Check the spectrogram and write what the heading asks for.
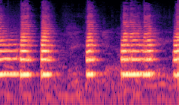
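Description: Unaccompanied jazz trumpet playing short, detached notes repeated on one pitch in a rhythmic figure, with brief silences between them.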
